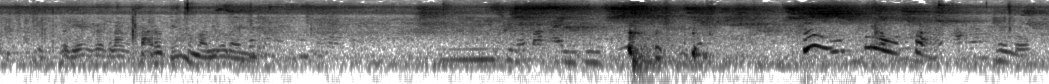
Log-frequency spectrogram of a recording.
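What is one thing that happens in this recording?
A baby monkey squeaks and whimpers.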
